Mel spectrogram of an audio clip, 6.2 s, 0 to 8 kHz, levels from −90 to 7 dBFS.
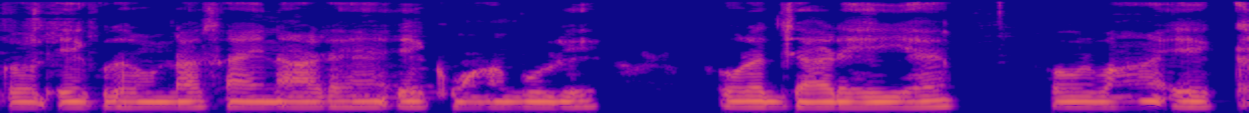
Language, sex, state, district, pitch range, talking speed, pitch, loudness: Hindi, male, Bihar, Purnia, 105-110 Hz, 175 wpm, 105 Hz, -36 LUFS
